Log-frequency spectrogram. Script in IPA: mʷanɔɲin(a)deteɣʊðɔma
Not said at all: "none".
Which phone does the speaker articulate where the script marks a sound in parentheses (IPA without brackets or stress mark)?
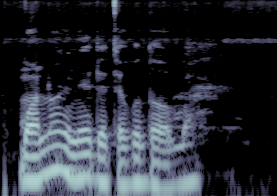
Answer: e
